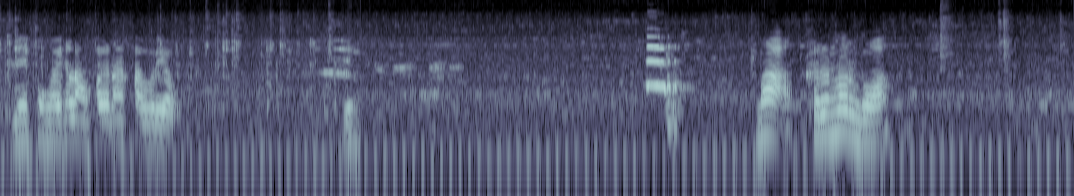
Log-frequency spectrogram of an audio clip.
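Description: Small motorbike engine running at low speed, a steady low putter, with voices talking over it.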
